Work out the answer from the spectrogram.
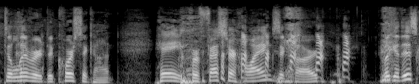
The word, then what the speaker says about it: Huang: Professor Huang is 69. You literally, but I'm. There's no W. There's no W. It's no. The HU is pronounced like a W. Huang.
